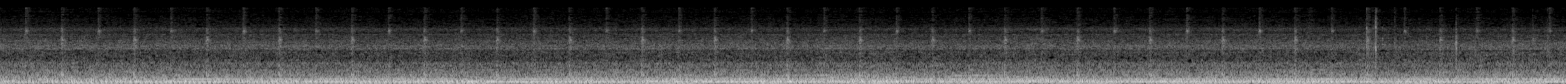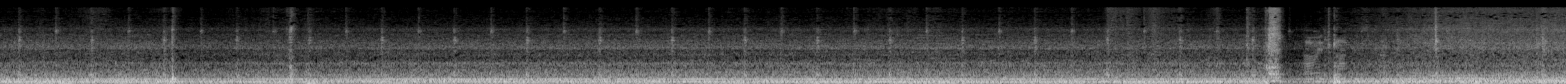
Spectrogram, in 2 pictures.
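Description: Vehicle engine idling, a steady low hum, with a short drop in level near the end.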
